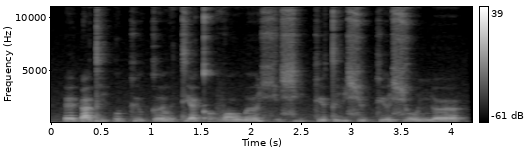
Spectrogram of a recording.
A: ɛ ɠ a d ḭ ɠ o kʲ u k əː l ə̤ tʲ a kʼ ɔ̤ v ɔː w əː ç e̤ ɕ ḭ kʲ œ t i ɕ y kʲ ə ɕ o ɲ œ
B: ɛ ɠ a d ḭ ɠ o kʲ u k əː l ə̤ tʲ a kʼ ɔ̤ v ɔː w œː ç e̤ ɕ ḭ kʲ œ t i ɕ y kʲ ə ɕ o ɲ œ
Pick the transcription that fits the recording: A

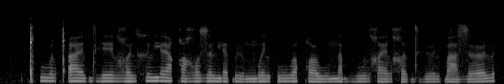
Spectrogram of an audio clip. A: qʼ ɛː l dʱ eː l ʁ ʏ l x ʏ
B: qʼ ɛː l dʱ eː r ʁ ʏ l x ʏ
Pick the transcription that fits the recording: A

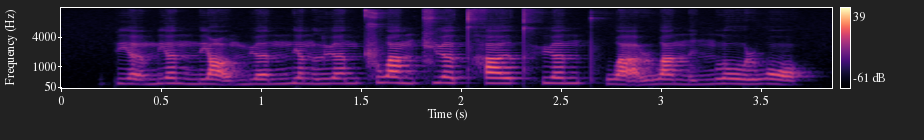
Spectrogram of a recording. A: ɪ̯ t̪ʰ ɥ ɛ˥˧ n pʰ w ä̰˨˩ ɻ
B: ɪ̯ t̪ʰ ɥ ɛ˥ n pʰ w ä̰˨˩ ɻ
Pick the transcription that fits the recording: B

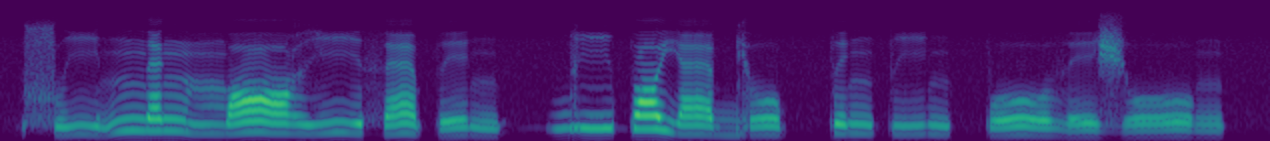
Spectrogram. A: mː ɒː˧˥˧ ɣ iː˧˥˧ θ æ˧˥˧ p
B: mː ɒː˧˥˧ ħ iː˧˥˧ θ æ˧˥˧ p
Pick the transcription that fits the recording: A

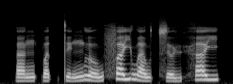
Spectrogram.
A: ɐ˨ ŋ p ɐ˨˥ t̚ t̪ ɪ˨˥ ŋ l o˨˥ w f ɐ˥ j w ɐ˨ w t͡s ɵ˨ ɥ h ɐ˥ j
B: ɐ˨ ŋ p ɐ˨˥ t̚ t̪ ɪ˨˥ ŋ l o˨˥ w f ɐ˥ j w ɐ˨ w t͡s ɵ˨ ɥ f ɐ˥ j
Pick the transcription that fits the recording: A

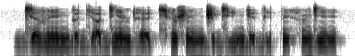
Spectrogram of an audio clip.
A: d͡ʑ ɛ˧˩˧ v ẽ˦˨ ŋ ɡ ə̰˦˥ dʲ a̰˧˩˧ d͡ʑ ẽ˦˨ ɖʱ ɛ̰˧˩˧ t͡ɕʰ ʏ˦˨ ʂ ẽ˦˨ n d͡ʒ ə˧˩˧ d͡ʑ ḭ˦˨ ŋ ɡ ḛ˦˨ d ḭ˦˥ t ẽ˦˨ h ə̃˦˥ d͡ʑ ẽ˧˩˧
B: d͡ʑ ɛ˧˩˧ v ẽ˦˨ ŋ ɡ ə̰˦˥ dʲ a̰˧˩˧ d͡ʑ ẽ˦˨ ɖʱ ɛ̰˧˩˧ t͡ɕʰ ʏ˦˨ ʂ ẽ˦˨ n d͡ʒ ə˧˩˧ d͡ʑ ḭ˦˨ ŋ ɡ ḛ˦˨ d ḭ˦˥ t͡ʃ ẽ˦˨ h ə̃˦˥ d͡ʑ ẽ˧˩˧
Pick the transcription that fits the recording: A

